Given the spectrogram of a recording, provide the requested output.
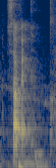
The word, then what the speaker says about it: Suffolk: At first, my new Suffolk, how do you pronounce this again? Suffolk.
